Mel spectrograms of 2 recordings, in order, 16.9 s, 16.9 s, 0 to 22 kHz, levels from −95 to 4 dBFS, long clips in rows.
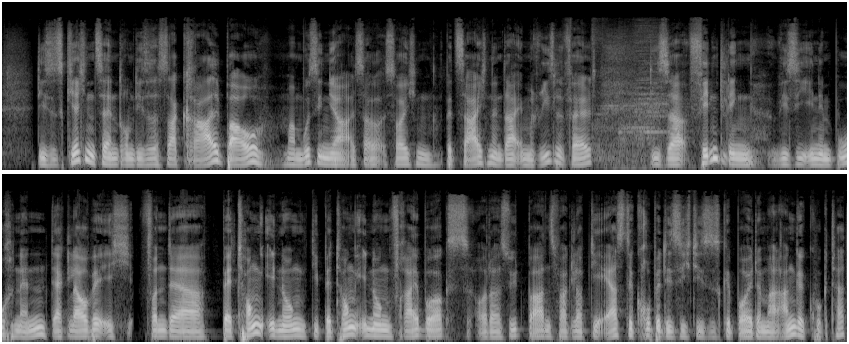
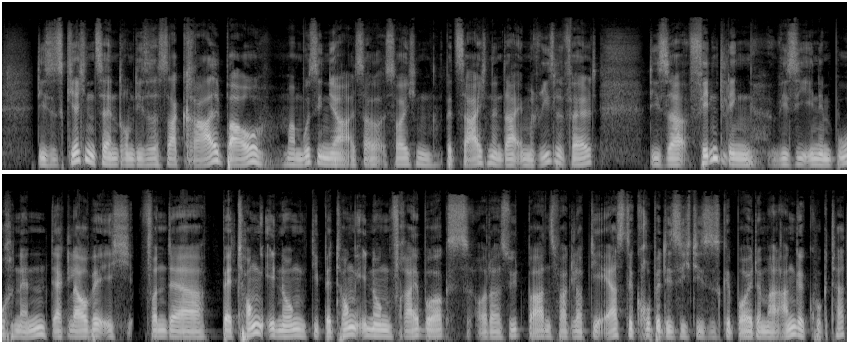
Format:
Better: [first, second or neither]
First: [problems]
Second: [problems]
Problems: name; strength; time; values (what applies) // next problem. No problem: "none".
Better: second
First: clattering dishes; faint; at 6 s; peak 15 dB below the speech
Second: none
